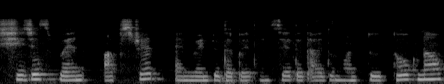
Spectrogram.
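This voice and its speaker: Somewhat breathy, a woman with an Indian accent speaks at a medium pitch. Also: fairly even intonation, moderate pace. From North India. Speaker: vtuber streamer. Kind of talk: storytelling on a livestream. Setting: livestream. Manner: halting, many restarts.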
